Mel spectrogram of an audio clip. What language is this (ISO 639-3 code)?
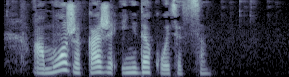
bel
